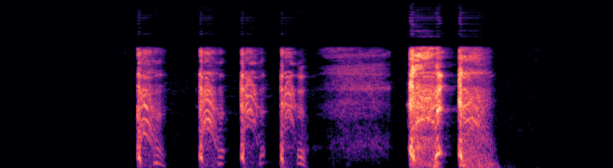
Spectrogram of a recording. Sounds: Cough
